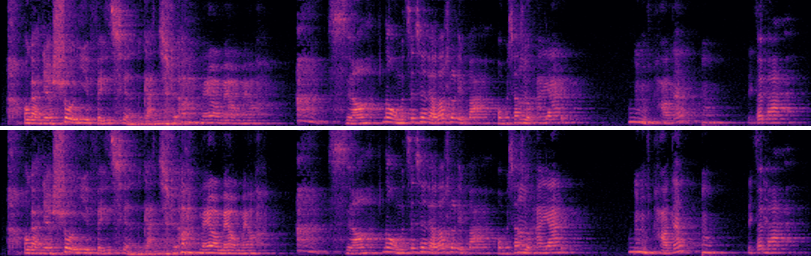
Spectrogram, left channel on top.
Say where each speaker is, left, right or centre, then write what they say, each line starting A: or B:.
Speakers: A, on the left; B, on the right.
A: 我感觉受益匪浅的感觉。
B: <laughs> 啊，没有没有没有，
A: <laughs> 行，那我们今天先聊到这里吧，
B: <laughs>
A: 我们下次有空再聊
B: 嗯，好呀，
A: 嗯，
B: 嗯，好的，嗯，再见。
A: 拜拜。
